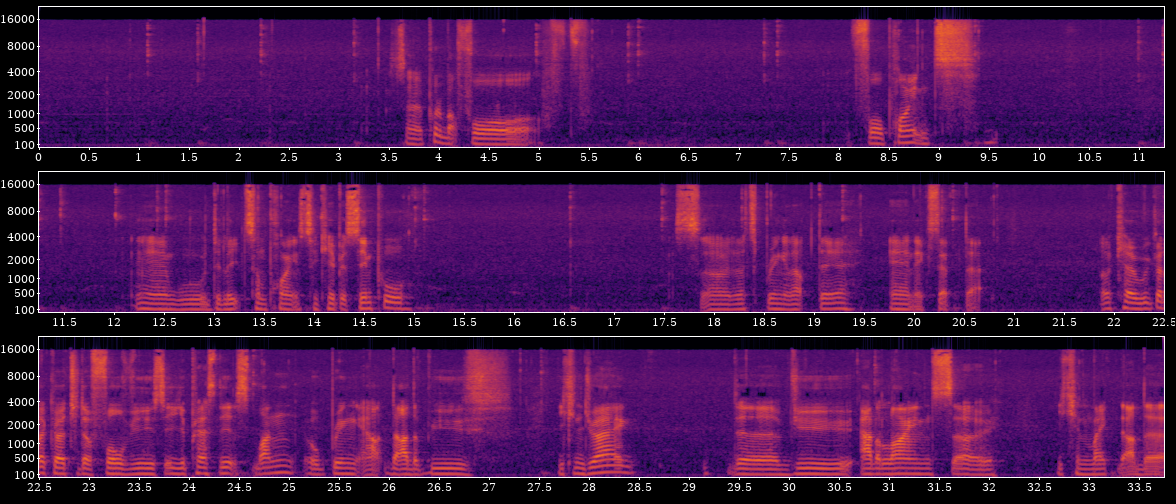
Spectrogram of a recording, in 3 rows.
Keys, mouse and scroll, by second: 11.4 right click, 12.4 click, 13.9 right click, 15.0-31.9 drag, 33.2-33.7 scroll down 1.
